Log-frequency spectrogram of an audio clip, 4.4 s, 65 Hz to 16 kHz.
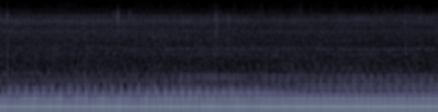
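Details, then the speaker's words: Salvage-title wrecked Ford Mustang V6, possibly custom exhaust, started after a jump: deep, even rumble with steady low beat, no knocks or rattles, sounding almost like a V8; normal healthy idle. "I'd say sounds pretty good for a v6 kinda sounds like a v8 could kind of feel slightly rumble in my chest pretty good"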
